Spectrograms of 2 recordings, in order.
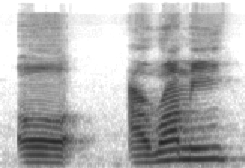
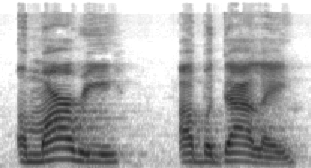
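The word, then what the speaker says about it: Imari Obadele: and it was founded by the brother named Arami how do you say his name? Hold on. It's Amari Abadale.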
